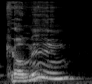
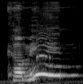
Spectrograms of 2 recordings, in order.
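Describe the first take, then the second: First: The echo call, less loud, still from far off; softer faraway call. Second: High, loud call from far off; faraway call. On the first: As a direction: let the second one trail nearer. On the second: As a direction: shout it from the back of the house. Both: Acted. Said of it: "called a faraway voice".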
